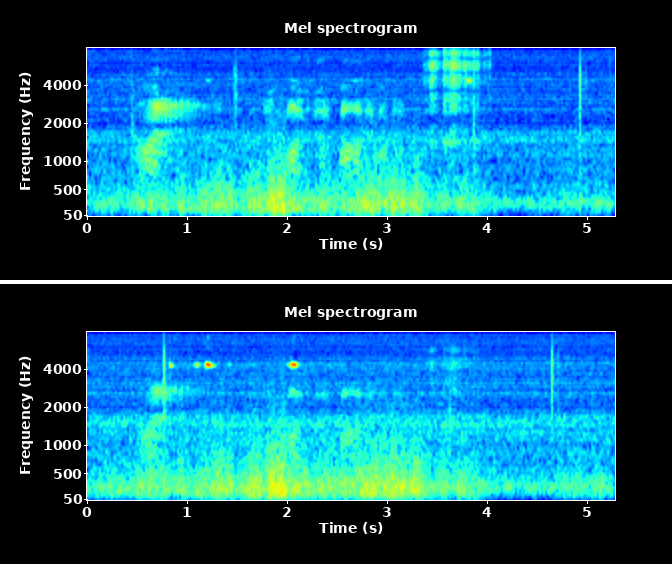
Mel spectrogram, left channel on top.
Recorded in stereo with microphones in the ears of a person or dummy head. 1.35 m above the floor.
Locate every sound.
0.5 s singing: 65° left (ahead or behind)
3.3 s a rattle: 80° left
